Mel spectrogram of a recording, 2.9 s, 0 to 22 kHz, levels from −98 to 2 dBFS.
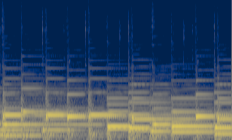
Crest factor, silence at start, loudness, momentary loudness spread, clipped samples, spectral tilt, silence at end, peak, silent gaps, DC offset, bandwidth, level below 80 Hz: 12 dB; 0 s; -20 LUFS; 4 LU; under 0.1%; -12.5 dB/octave; 0 s; -6 dBFS; none; under 0.1%; 2.4 kHz; -46 dBFS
